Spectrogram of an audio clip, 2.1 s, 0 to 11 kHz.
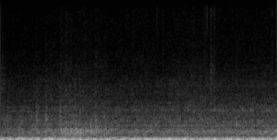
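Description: Kawasaki Versys 650's parallel-twin engine running steadily at low town speed, with wind and road noise on the bike-mounted microphone.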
